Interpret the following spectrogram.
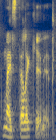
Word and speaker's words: Maristela Kenner: Doutora Mari Stella Kenner, tá certa? Isso, a pronúncia, doutora? Isso, é de origem alemã mesmo, Maristela Kenner.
